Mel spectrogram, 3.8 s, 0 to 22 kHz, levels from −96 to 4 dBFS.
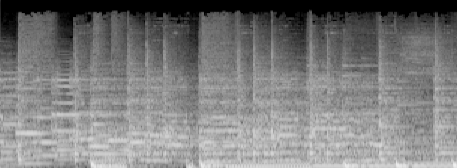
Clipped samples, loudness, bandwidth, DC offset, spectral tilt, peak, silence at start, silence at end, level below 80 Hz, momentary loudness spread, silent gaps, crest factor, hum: under 0.1%; -13 LUFS; 16 kHz; under 0.1%; -5.5 dB/octave; 0 dBFS; 0 s; 0 s; -16 dBFS; 2 LU; none; 12 dB; none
